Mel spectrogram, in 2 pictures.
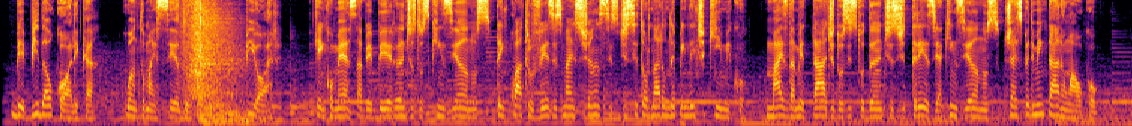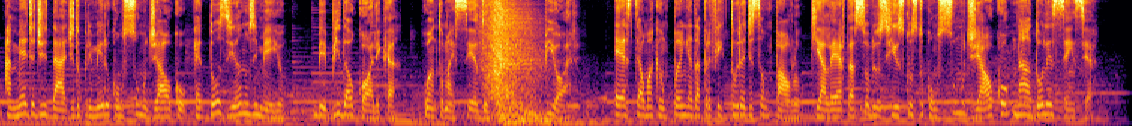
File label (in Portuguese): SPOT; PREFEITURA; ALCOOL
